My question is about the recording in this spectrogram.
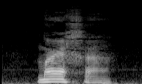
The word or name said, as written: Marga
